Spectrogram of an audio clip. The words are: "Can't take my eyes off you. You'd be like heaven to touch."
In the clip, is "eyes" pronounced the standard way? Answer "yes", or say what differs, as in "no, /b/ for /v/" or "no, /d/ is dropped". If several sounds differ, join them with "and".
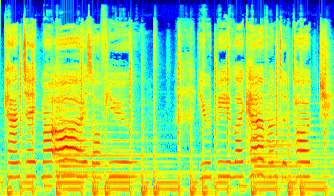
yes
